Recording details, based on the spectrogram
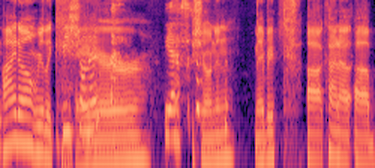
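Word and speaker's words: bishōnen: Yes, he is very creepy and weird looking, and he very much falls into that Bishinuen kind of... I feel like it's not pronounced that way. I don't really care. Bishonen?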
